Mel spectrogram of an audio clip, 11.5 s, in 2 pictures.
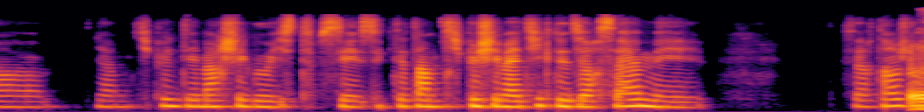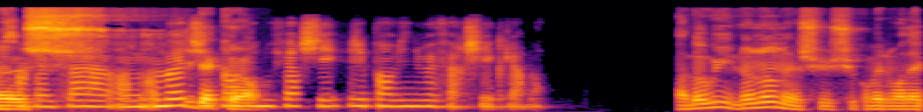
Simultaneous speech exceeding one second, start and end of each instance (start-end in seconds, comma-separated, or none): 5.7-7.5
